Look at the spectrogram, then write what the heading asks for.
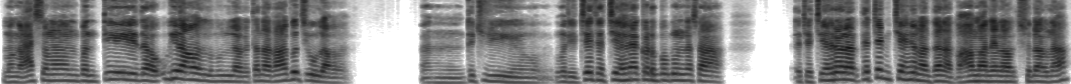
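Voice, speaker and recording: A young man with a Marathi accent, speaking a little high for a man and telling a spooky story in a halting, hesitant way. He uses many fillers and restarts, and he acts out the voices of the people in the story. The recording is dry and close, with no room sound. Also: clean tone, dry recording. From India. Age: young adult. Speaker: guest storyteller. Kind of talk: casual podcast storytelling.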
